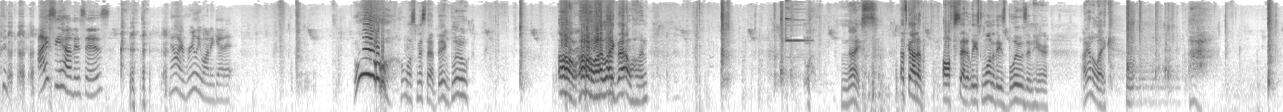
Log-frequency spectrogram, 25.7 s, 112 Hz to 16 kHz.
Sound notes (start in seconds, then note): 15.7 ding!; 22.5 sad, echoey fart sound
